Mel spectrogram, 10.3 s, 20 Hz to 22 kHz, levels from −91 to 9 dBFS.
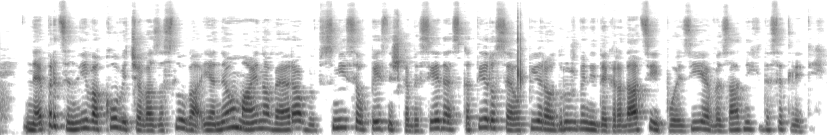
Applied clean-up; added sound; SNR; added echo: classical method Wiener filter.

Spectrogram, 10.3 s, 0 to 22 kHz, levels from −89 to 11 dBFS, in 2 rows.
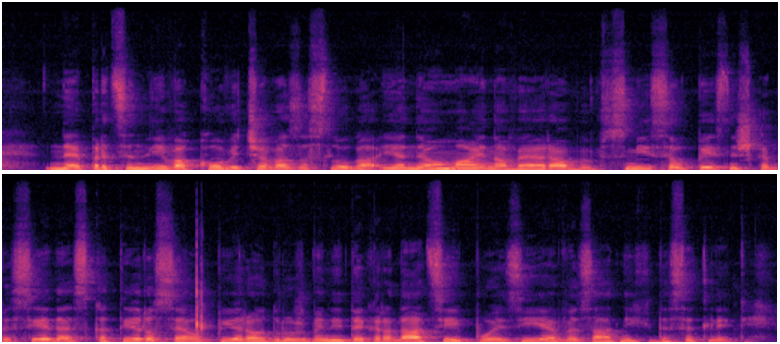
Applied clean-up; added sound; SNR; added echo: none; Finger snapping; 18 dB; none.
